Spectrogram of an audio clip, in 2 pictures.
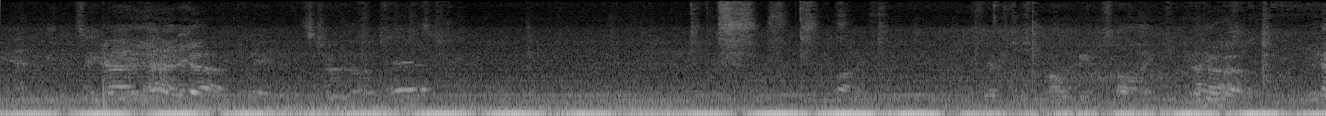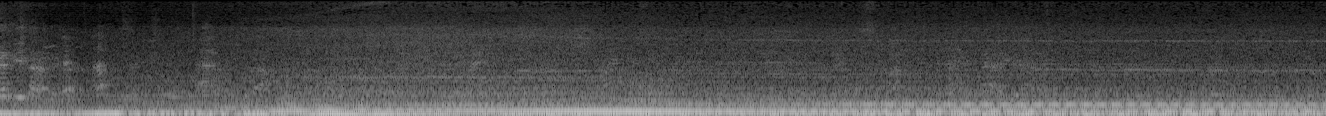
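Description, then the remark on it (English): Steady low rumble inside a moving Great Western Railway passenger train, with a hum of engine tones that swells and rises in pitch partway through, and faint muffled voices early on. “all leave the train when the doors are closing. This is a Great Western Railway service to Pebble Beach.”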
